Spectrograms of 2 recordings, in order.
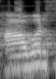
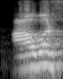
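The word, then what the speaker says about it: hours: देखिए इसका जो हम प्रोनाउंसिएशन निकालते हैं, तो यहां पर इसको हम क्या, हावर्स नहीं पढ़ते, लिखा हावर्स है लेकिन इसको पढ़ते क्या, आवर्स पढ़ते हैं, यानी जो आवर्स पढ़ते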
